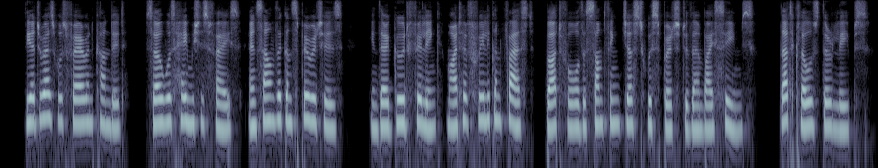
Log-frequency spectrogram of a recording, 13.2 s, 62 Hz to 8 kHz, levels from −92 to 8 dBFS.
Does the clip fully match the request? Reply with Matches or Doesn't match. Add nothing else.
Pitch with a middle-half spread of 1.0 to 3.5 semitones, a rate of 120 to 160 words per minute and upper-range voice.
Doesn't match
